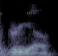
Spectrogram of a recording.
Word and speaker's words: griot: so the name is the griot g-r-i-o-t and the t is silent long-o uh but my family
